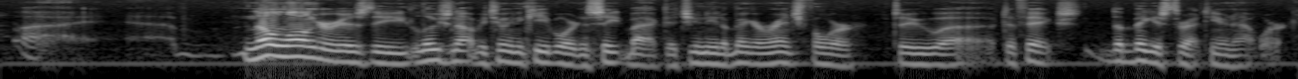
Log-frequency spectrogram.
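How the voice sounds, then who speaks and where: The voice has a dark, mellow tone and ordinary pitch variation at a moderate pace. Audible room echo surrounds it. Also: man, medium pitch for a man. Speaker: cybersecurity strategist, military veteran. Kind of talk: conference talk. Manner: casual, joking.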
